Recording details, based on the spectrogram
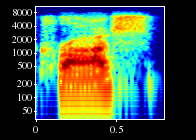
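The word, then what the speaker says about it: χ: way in the past note that's pronounced Cross by the way um oh yeah the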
